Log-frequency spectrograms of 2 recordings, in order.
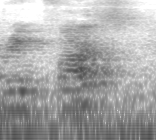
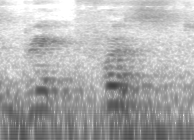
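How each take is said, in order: First: The first syllable sounds like the word break. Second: The first syllable is short, like brek. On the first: The speaker calls it wrong. "break, it's not breakfast" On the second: The speaker calls it right. "it is breakfast"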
